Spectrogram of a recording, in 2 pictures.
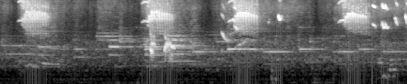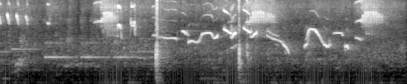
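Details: Oriental magpie-robin singing contentedly: a varied run of clear whistled notes and quick slurred phrases, with high buzzy bursts and rapid chattering trills between them.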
